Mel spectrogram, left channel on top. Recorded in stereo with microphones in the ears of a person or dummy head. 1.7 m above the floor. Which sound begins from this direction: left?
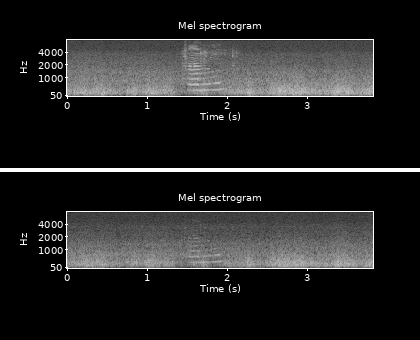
A child speaking, at 1.4 s.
